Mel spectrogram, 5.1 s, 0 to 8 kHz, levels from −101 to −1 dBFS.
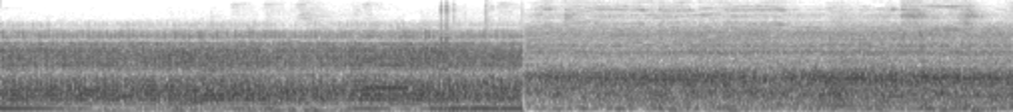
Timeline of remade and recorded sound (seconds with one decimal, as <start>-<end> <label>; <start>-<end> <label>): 0.0-2.2 recorded; 2.2-2.8 remade; 2.8-5.1 recorded

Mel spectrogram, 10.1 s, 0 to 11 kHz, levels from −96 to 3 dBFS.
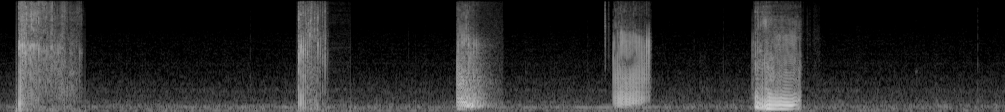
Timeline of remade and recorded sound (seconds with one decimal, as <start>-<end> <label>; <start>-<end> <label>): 0.0-0.6 recorded; 0.6-2.9 remade; 2.9-3.5 recorded; 3.5-4.3 remade; 4.3-6.5 recorded; 6.5-10.1 remade

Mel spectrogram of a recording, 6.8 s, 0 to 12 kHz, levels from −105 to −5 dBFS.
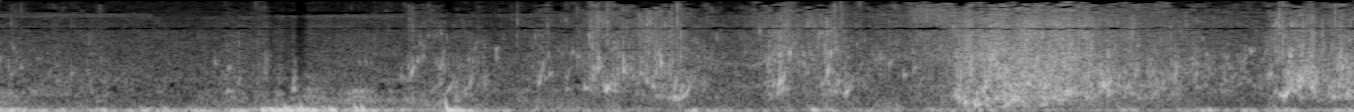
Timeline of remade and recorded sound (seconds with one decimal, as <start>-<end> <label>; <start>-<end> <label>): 0.0-4.4 recorded; 4.4-6.8 remade

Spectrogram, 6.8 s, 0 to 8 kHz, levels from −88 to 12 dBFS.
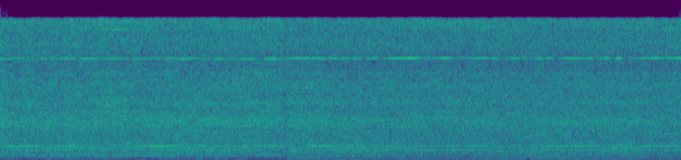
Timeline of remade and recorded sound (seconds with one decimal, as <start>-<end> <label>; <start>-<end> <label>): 0.0-6.8 recorded

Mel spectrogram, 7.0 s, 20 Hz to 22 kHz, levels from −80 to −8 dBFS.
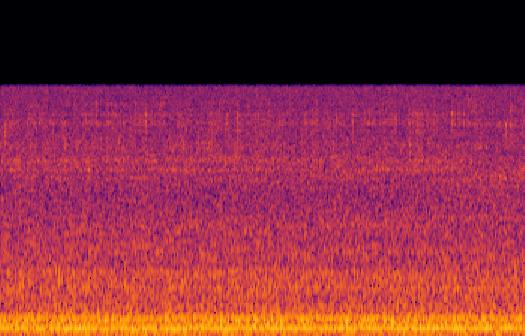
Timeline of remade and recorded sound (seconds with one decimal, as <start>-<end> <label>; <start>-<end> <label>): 0.0-7.0 remade

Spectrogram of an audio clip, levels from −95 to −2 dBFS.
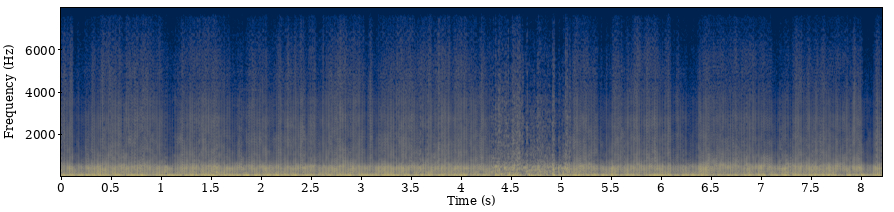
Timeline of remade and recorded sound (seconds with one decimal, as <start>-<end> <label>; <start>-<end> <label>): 0.0-4.3 remade; 4.3-5.1 recorded; 5.1-8.2 remade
